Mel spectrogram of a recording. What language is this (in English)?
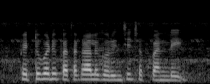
Telugu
